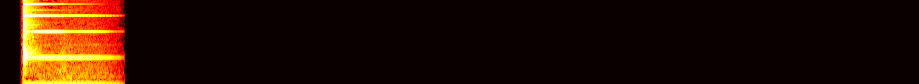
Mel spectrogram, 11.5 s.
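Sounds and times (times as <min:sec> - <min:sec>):
timer: 0:00.3 - 0:01.5.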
